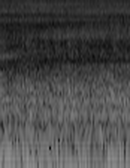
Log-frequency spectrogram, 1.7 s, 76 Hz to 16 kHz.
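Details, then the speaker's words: 1978 Skipjack 20 boat, inboard engine idling; low, even rumble with a steady beat and no knocks or misses, running perfectly. "Idle start. That's what she's supposed to sound like. Running perfectly."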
